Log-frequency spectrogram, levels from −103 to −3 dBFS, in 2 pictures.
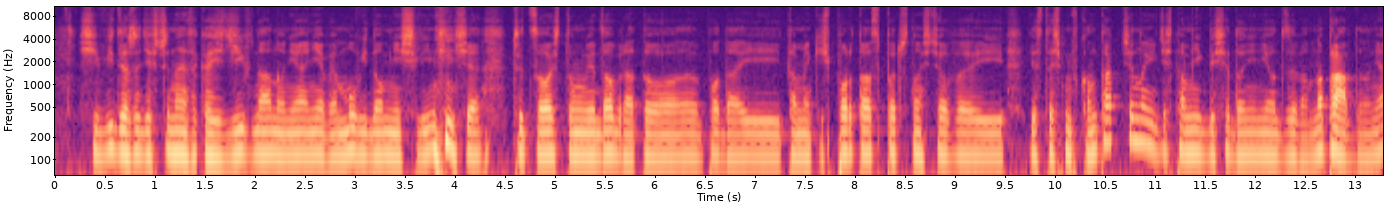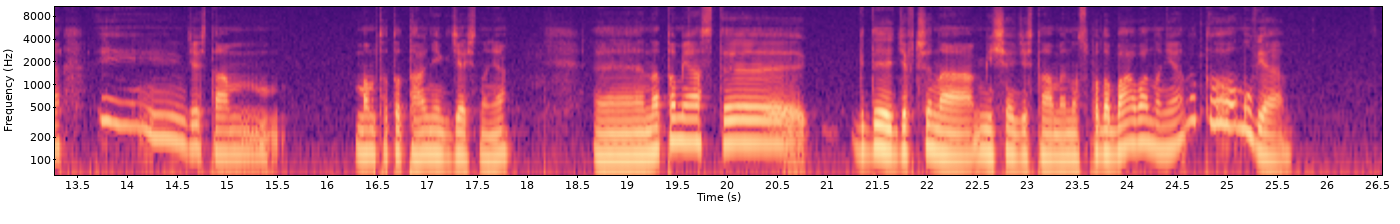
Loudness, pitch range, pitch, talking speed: -19 LUFS, 115-130 Hz, 120 Hz, 150 wpm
